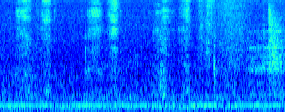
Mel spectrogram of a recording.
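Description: Crayon rubbing back and forth on plain white paper while coloring in a panda drawing, a soft, steady scratchy scribble over a low constant hum.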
